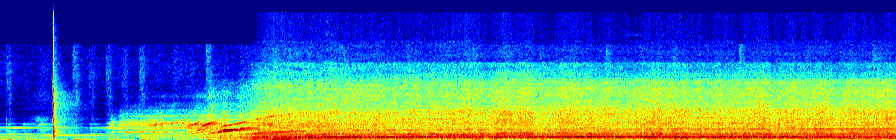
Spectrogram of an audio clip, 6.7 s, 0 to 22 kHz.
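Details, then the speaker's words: Rainbow E2 Gold two-speed vacuum with a brushless two-step motor: rising whine that settles to a steady, even, strong tone within two seconds. Normal vacuum motor startup. "Man, that sounds like a nice, powerful, strong Rainbow vacuum cleaner."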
